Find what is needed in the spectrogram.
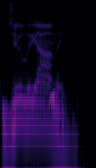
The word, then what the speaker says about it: Giuliani: Giuliani.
